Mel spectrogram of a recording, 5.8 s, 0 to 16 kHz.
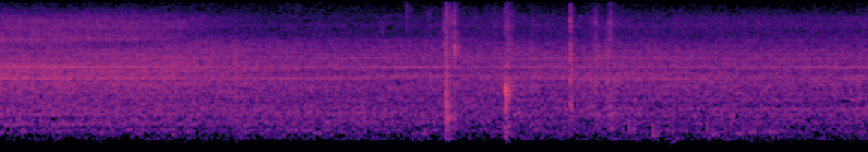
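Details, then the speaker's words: Creality Ender 5 Plus 3D printer printing, with an 80 mm fan fitted to the Meanwell RSP-500-24 PSU: steady airy fan hiss with a faint high whistle. "i know this is making a noise like obviously not well a bit of a whistling knife"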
